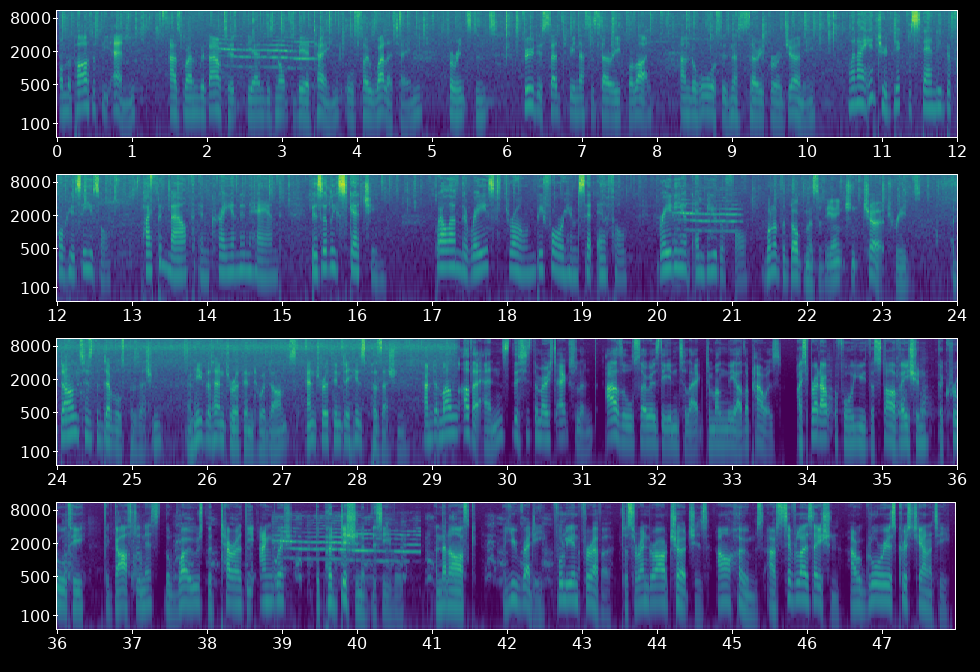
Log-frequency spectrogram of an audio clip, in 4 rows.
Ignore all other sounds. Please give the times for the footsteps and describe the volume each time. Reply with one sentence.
You can't hear the footsteps here.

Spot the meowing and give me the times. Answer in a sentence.
You can hear the meowing from 2.0 to 3.5 s, from 20.1 to 21.1 s and from 38.8 to 40.9 s.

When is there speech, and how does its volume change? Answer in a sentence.
You can hear the speech from 0.0 to 16.4 s, at a steady volume; and from 17.0 to 47.9 s, at a steady volume.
